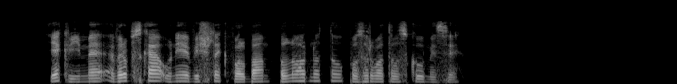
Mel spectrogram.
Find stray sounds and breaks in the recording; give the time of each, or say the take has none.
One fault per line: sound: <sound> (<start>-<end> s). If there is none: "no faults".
no faults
